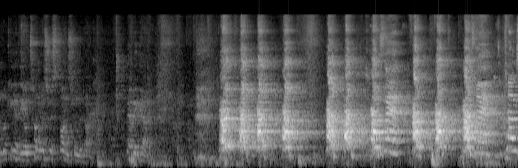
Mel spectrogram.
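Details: Cane Corso barking during a home invasion role play as its owner comes home: quiet talk at first, then from about four seconds a run of deep, loud barks repeated roughly twice a second with short gaps.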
